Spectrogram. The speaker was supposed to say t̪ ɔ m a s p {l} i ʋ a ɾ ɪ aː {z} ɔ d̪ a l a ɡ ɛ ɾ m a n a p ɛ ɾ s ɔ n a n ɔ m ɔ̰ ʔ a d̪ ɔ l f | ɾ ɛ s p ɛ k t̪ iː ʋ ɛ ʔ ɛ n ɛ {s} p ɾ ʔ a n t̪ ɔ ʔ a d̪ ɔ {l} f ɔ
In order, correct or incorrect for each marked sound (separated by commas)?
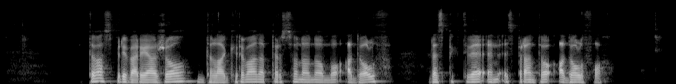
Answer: incorrect, incorrect, correct, correct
